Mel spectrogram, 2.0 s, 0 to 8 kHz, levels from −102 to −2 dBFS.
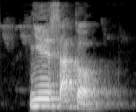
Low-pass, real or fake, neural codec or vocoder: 7.2 kHz; real; none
